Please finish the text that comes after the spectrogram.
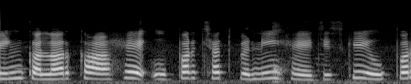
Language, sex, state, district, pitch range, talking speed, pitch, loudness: Hindi, female, Punjab, Kapurthala, 245-290 Hz, 145 wpm, 275 Hz, -17 LUFS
